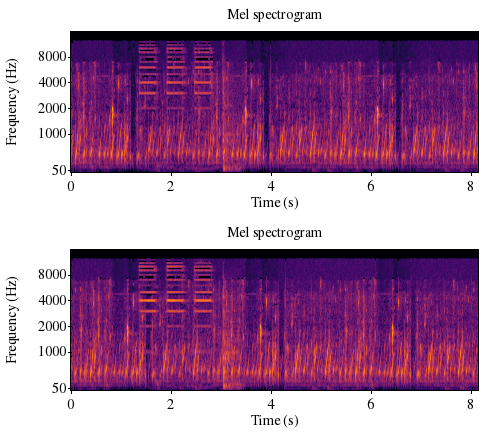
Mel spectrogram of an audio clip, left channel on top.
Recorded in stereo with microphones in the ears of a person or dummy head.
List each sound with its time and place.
1.4 s an alarm clock: 35° right (ahead or behind), 4.5 m
3.0 s a thud: 20° right (ahead or behind), 1.1 m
